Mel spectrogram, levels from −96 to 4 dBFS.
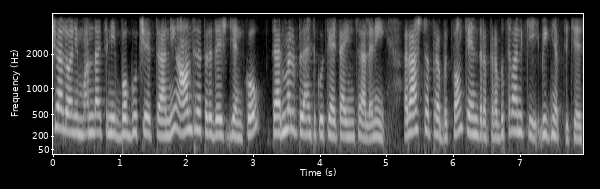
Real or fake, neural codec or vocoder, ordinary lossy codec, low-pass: fake; codec, 16 kHz, 0.8 kbps, ZipCodec; none; 3.6 kHz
